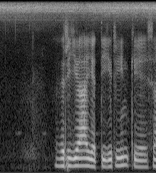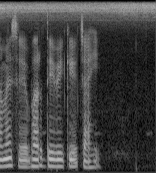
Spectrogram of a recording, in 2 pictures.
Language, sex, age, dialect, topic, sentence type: Bhojpuri, male, 18-24, Western, banking, statement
